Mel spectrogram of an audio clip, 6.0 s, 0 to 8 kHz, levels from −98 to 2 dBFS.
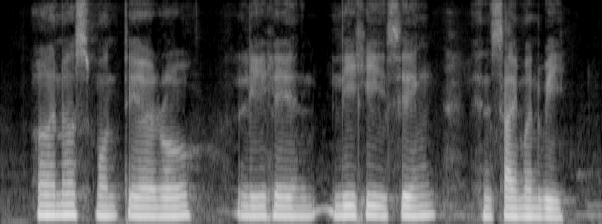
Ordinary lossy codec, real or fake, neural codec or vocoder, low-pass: none; fake; codec, 16 kHz, 4 kbps, FreqCodec, larger model; none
